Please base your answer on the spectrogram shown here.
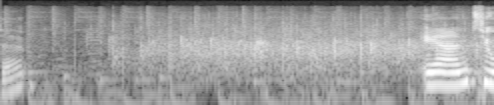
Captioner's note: audience applauding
